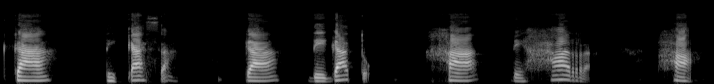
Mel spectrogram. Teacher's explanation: Y luego tenemos la zona velar. En la zona velar se produce un sonido como K de casa, K de gato, ja de jarra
